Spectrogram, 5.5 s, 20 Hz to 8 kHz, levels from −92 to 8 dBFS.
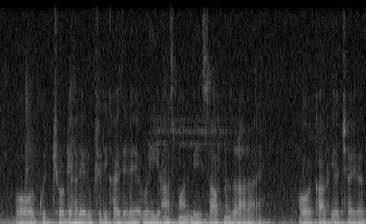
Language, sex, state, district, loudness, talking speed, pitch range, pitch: Hindi, male, Jharkhand, Jamtara, -35 LUFS, 205 wpm, 95-100 Hz, 95 Hz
